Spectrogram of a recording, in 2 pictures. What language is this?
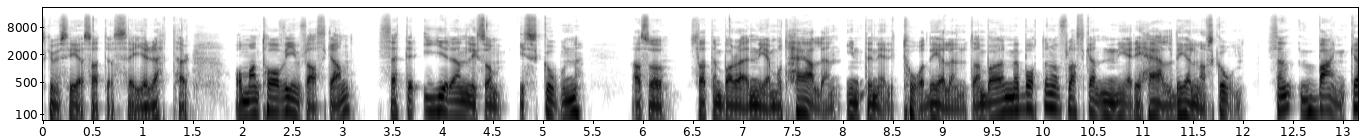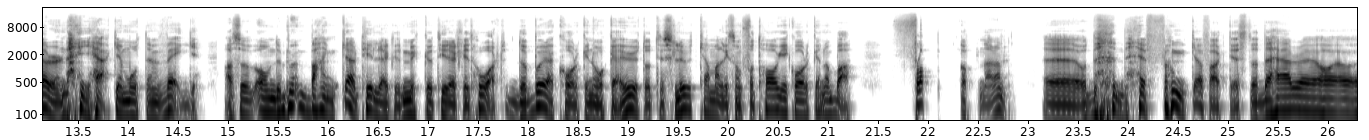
Swedish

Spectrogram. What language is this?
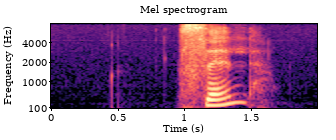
Swedish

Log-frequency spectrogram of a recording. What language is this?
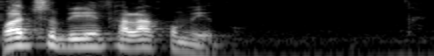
Portuguese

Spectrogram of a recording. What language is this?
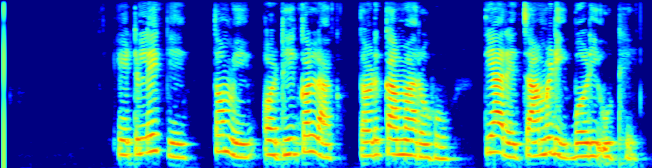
Gujarati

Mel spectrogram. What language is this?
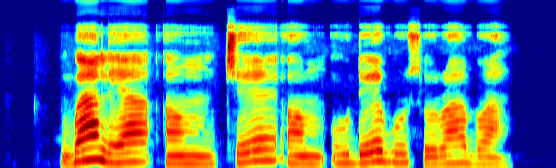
Igbo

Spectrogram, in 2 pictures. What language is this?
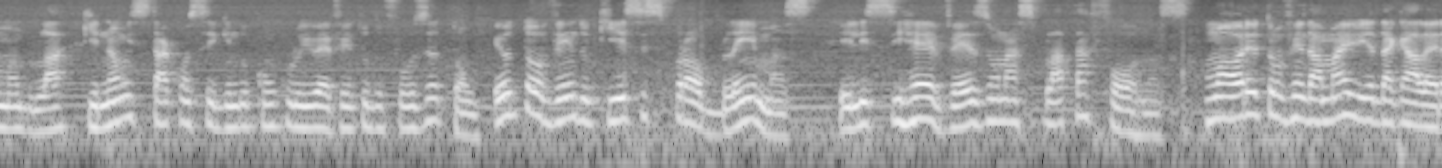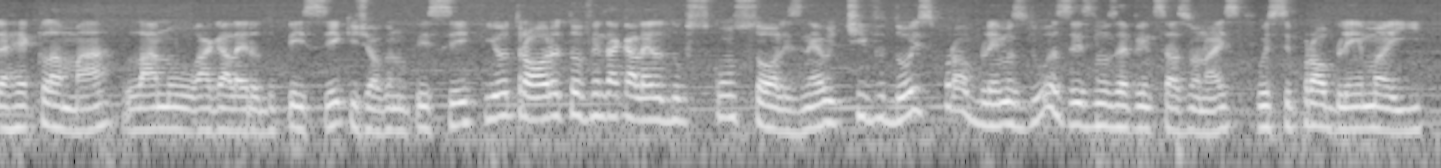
Portuguese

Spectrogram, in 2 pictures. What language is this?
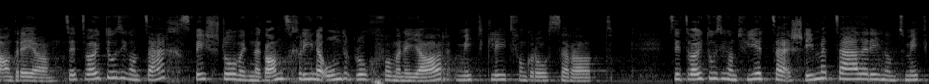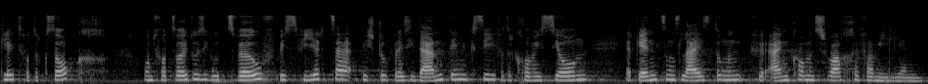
Swiss German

